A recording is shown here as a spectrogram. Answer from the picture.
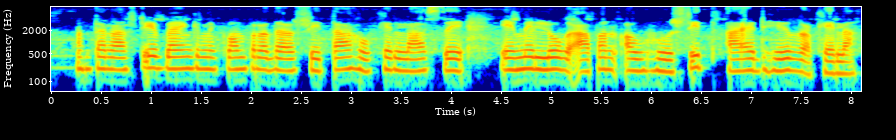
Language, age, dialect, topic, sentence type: Bhojpuri, 25-30, Northern, banking, statement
